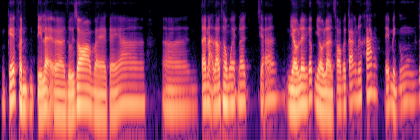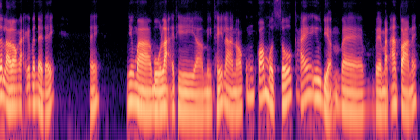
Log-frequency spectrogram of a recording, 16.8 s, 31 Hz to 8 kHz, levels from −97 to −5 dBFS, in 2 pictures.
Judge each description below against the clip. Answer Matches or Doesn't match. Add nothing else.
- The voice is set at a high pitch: Doesn't match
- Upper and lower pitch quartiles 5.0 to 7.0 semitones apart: Doesn't match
